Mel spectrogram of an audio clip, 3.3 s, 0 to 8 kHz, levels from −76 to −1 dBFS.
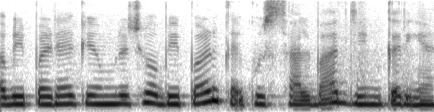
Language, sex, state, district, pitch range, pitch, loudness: Maithili, female, Bihar, Purnia, 215-230 Hz, 220 Hz, -13 LUFS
